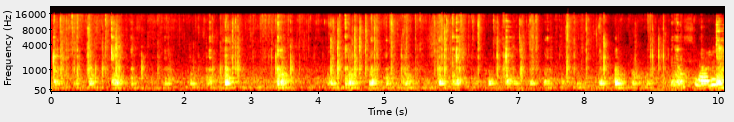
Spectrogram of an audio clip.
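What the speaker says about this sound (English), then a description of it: "Now add the curry leaves first." Curry leaves fry and crackle in a pan while a utensil stirs and scrapes against the metal in frequent close strokes, with a voice heard now and then in the background.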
